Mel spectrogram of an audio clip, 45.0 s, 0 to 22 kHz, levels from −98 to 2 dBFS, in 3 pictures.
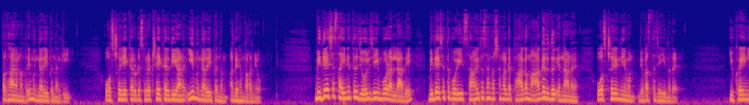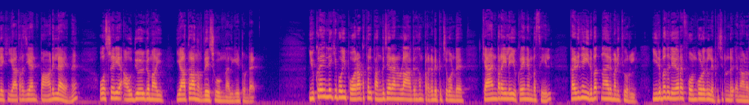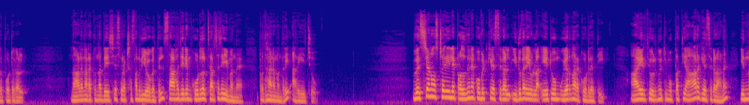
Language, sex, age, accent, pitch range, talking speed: Malayalam, male, 30-49, native, 115-165 Hz, 105 wpm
